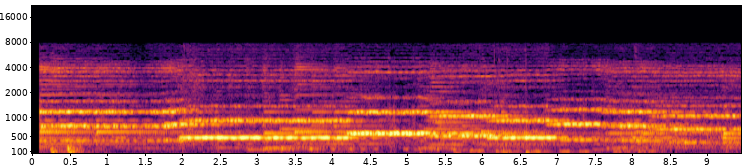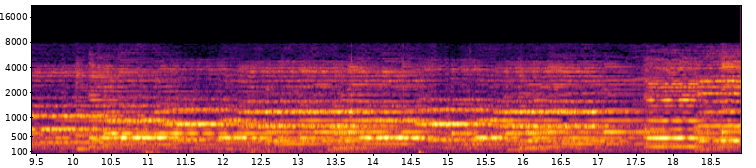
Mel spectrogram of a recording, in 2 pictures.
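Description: Live band playing the slow instrumental opening of a sentimental Hindi film song: a keyboard carries a long, held, string-like melody over acoustic and electric guitars.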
